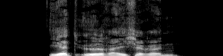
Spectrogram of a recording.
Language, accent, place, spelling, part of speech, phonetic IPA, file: German, Germany, Berlin, erdölreicheren, adjective, [ˈeːɐ̯tʔøːlˌʁaɪ̯çəʁən], De-erdölreicheren.ogg
- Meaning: inflection of erdölreich: 1. strong genitive masculine/neuter singular comparative degree 2. weak/mixed genitive/dative all-gender singular comparative degree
